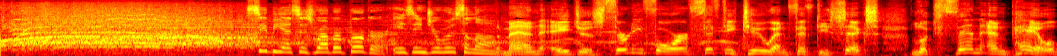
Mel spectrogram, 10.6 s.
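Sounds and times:
crowd in Tel Aviv cheering the release of hostages: 0.0 - 7.7
speech: 2.6 - 10.5.

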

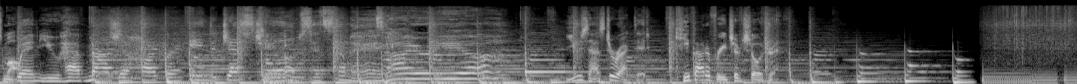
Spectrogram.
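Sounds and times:
speech: 0.0 - 8.0
steak searing in its juices on a Weber Searwood pellet grill: 9.8 - 10.7.

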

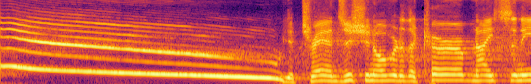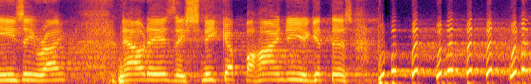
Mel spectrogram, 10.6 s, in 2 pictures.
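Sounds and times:
police car siren wailing: 0.0 - 2.8
speech: 2.8 - 9.4
laughter: 8.8 - 10.6.

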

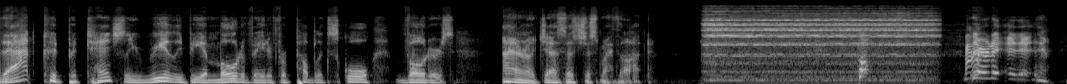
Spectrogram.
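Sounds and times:
speech: 0.0 - 7.6, 10.0 - 10.6
bell ringing with a bright buzzing metallic tone: 7.0 - 9.7.

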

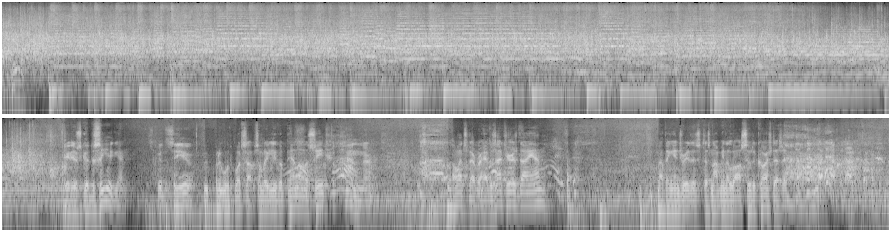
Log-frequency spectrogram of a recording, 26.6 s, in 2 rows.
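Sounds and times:
audience applause welcoming actor Gene Hackman onstage: 0.0 - 14.2
music with a rhythmic bass line: 0.7 - 12.1
speech: 14.4 - 22.1, 23.2 - 26.6
laughter: 25.0 - 26.6.

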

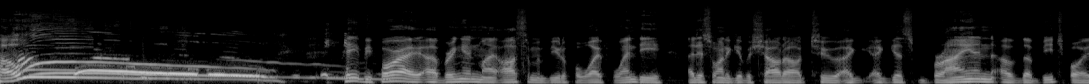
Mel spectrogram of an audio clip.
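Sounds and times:
speech: 0.0 - 0.6, 3.4 - 10.8
people imitating a wolf howl: 0.0 - 4.2.

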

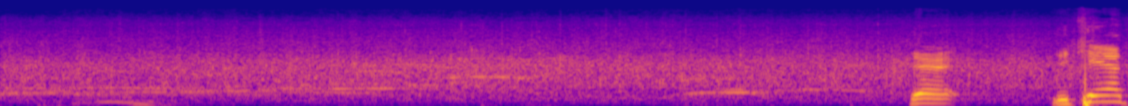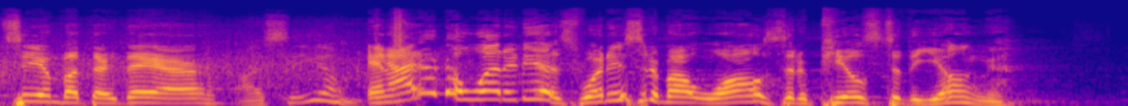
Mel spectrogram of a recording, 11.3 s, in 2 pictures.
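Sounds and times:
whoops from crowd: 0.0 - 4.5
crowd of students applauding: 0.0 - 8.9
speech: 4.6 - 10.8.

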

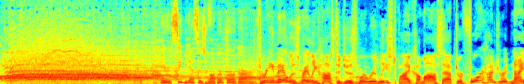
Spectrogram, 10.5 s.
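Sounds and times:
crowd cheering and whooping in celebration: 0.0 - 7.9
speech: 3.2 - 10.4.

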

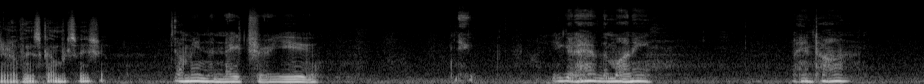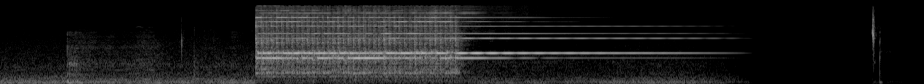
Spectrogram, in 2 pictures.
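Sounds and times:
speech: 0.2 - 3.3, 4.5 - 4.8, 5.5 - 6.6, 7.9 - 8.6
telephone bell ringing: 11.8 - 16.8.

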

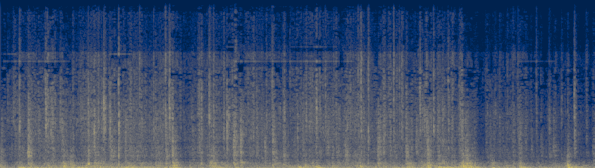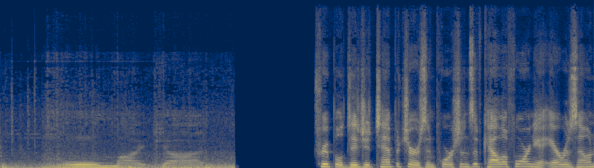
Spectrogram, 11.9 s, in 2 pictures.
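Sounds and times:
tornado storm passing over a car in Gaithersburg: 0.0 - 8.3
speech: 6.7 - 8.2, 9.2 - 11.8.

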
